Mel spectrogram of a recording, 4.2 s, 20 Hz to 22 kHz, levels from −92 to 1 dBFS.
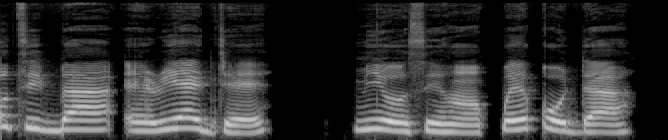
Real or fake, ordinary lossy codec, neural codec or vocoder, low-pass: real; none; none; none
